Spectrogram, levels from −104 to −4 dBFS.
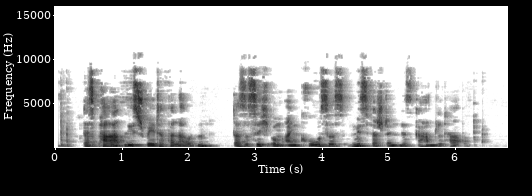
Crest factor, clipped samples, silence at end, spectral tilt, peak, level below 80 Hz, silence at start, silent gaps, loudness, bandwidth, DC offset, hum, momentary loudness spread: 22 dB; under 0.1%; 0.65 s; -4 dB/octave; -2 dBFS; -66 dBFS; 0.05 s; none; -23 LUFS; 9.4 kHz; under 0.1%; none; 13 LU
